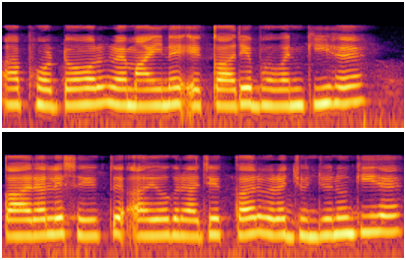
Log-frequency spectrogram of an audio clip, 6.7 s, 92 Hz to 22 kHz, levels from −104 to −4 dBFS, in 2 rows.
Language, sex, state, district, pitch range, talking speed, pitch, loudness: Marwari, female, Rajasthan, Churu, 250-270 Hz, 145 wpm, 255 Hz, -13 LUFS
